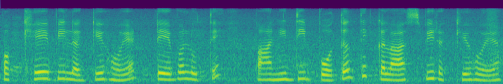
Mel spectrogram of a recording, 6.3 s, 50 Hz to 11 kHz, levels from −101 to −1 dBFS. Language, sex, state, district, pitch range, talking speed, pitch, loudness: Punjabi, female, Punjab, Pathankot, 215-255 Hz, 145 wpm, 230 Hz, -15 LUFS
